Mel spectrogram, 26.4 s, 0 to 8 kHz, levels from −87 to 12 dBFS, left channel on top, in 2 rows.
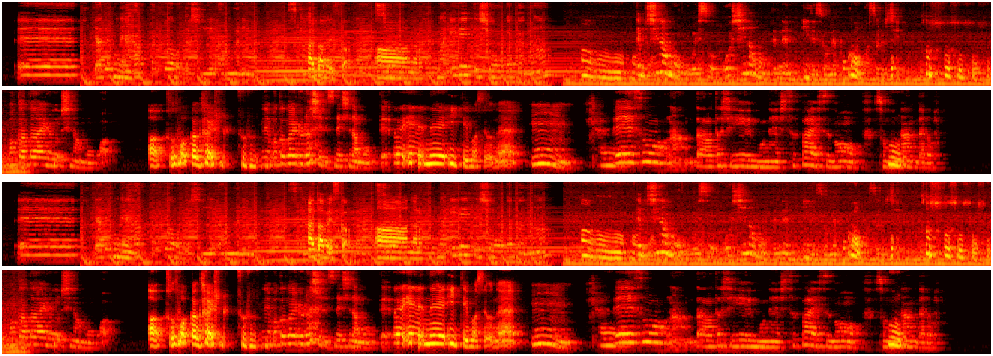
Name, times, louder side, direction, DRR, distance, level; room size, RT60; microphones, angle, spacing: voice 1, 0.2-3.4 3.8-5.5 5.8-7.4 8.5-12.0 13.3-14.6 16.6-18.4 20.2-25.7, left 1 dB, 35° left, 4 dB, 1.6 m, -31 dB
sound 1, 1.0-7.2, equal, 5° left, 1.7 m, -36 dB
voice 2, 1.5-1.8 4.1-4.6 5.0-5.8 7.7-8.5 11.3-11.5 12.3-13.1 15.1-16.6 18.4-20.0 21.2-21.4 25.0-25.2, right 3 dB, 65° right, 8 dB, 1.1 m, -21 dB
Bowed string instrument, 3.2-8.8, left 2 dB, 50° left, 3.1 m, -37 dB
sound 2, 7.5-13.5, right 1 dB, 35° right, 0.7 m, -33 dB
19.5 x 10.0 x 2.4 m, 0.28 s
head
